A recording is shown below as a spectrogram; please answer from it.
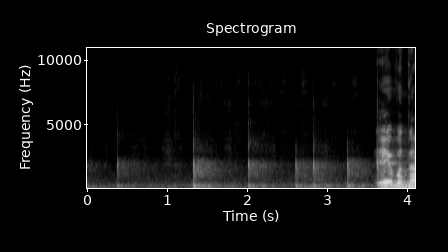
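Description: Chalk writing on a chalkboard: about five short scratchy strokes in a row, with a man's voice coming in near the end.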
